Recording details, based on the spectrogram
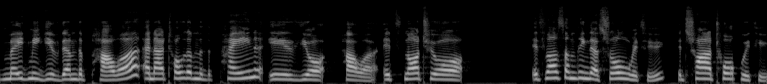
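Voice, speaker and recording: Moderate pace and ordinary pitch variation, in a dry, close sound with no echo and a quiet background. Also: woman. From India. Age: 30s. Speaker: tea developer and entrepreneur. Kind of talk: interview.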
